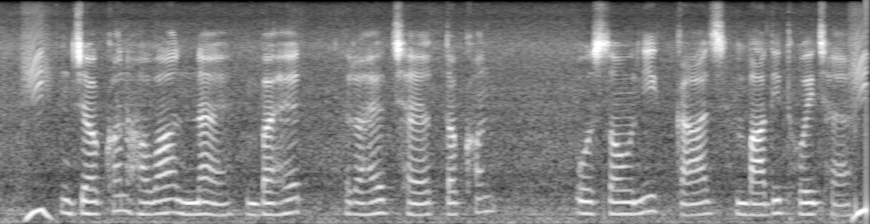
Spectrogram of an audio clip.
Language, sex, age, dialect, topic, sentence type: Maithili, male, 18-24, Southern/Standard, agriculture, statement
